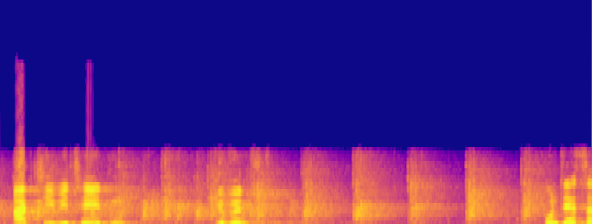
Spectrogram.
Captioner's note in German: Beifall bei der FDP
